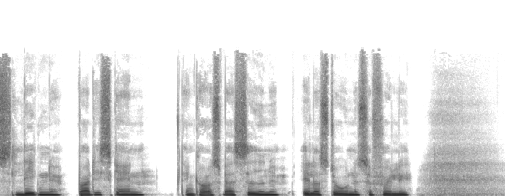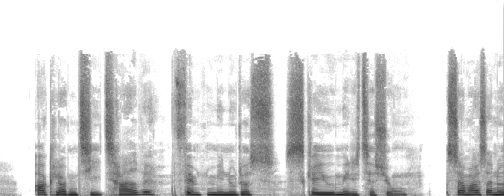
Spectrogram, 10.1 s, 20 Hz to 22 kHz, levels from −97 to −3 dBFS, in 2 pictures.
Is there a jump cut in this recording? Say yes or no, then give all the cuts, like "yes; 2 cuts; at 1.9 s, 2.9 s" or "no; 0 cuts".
no; 0 cuts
